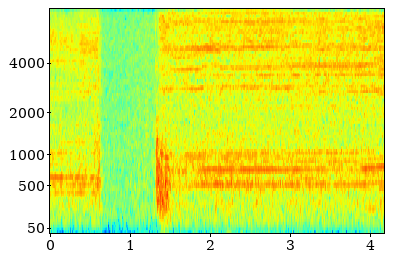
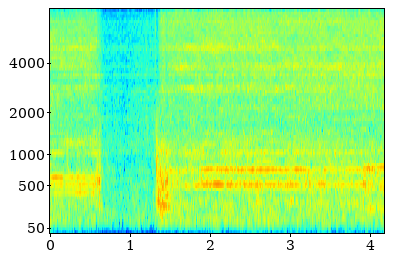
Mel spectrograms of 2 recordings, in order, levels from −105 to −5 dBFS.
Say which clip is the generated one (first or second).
second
